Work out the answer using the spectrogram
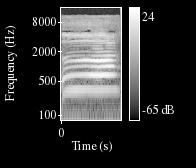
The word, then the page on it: e: 1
